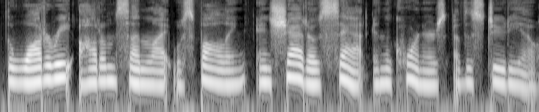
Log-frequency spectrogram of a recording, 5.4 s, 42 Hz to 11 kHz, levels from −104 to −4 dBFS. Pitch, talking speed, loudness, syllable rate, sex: 185 Hz, 165 wpm, -17 LUFS, 4.7 syllables/s, female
